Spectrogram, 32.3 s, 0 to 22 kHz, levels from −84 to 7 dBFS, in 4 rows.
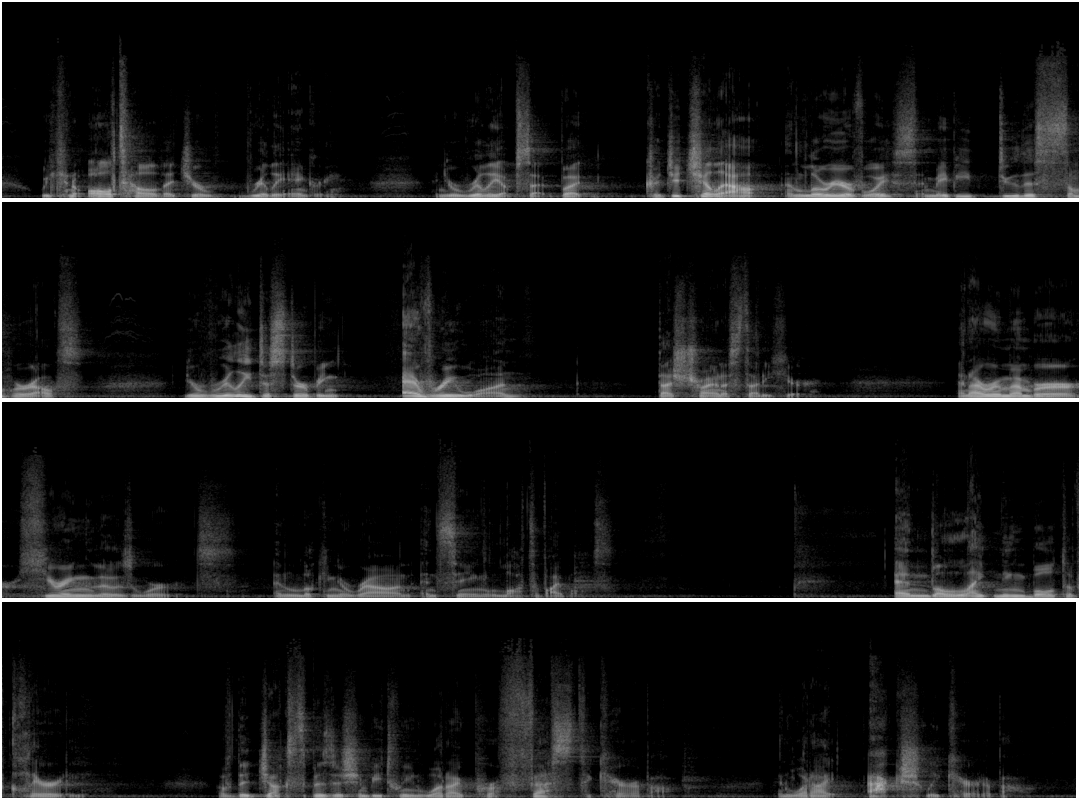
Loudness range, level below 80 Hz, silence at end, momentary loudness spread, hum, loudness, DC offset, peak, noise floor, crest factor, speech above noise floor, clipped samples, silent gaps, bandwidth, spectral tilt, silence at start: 10 LU; -80 dBFS; 0.4 s; 18 LU; none; -31 LUFS; under 0.1%; -4 dBFS; -76 dBFS; 28 dB; 45 dB; under 0.1%; none; 16.5 kHz; -4.5 dB/octave; 0.3 s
